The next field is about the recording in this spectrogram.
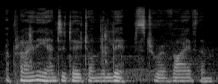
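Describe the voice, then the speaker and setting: An actress playing a businesslike agency handler in a video game, measured and matter-of-fact. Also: female voice, low-pitched, fairly even intonation, warm tone, close to an everyday voice. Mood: composed, businesslike. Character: businesslike female agency handler briefing an assassin. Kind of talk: video game cutscene acting. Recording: long reverb, faint noise.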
